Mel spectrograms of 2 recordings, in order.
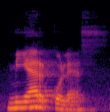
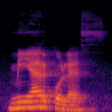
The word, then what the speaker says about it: miércoles: The days of the week in Spanish are pronounced from Monday through Saturday with the emphasis on the first syllable, with the only exception being Sunday, which is pronounced with the emphasis on the second syllable.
